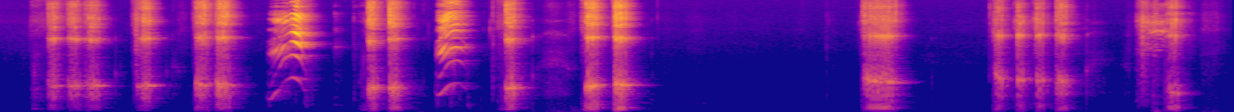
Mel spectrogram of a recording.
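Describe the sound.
A person mimics a pig with a long string of short, snorting oinks and grunts in uneven bursts, fairly loud, with a brief pause before a few final snorts, as an animal sound for children to guess.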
